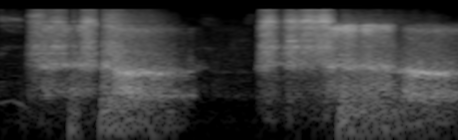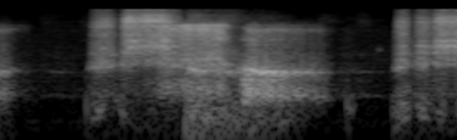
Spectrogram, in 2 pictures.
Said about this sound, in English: Those just sound like you're about to bust a big-ass nut and you're trying to hold this shit in, yo. You got me weak as fuck over here, bro. Yo, your Lamaze breathing would be good on a track, for real. That would sound fire on some beat.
